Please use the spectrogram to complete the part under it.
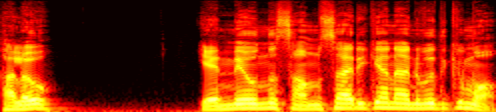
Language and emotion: Malayalam, angry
